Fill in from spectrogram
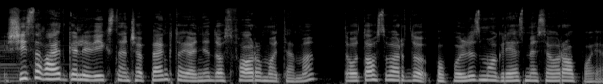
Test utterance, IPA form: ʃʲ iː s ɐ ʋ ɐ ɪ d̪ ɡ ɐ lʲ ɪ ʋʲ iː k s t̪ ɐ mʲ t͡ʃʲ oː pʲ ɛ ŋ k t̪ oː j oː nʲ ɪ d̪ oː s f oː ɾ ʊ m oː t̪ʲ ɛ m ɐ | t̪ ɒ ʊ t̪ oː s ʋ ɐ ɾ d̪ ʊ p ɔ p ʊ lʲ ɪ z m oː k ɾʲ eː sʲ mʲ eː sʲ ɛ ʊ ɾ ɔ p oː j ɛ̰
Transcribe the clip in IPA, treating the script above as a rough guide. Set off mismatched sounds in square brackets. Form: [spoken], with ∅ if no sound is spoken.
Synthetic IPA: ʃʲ iː s ɐ ʋ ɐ ɪ d̪ ɡ ɐ lʲ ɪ ʋʲ iː k s t̪ ɐ [nʲ] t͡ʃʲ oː pʲ ɛ ŋ k t̪ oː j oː nʲ ɪ d̪ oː s f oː ɾ ʊ m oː t̪ʲ ɛ m ɐ | t̪ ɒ ʊ t̪ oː s ʋ ɐ ɾ d̪ ʊ p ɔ p ʊ lʲ ɪ z m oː [ɡ] ɾʲ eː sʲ mʲ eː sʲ ɛ ʊ ɾ ɔ p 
